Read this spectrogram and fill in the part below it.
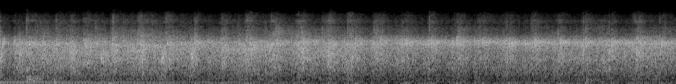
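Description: A Baptist church congregation applauds during a worship service, a thick, continuous wash of clapping from many hands, loud and even throughout, with no speech over it.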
